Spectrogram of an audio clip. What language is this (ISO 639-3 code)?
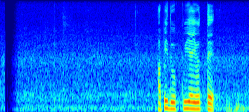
sin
